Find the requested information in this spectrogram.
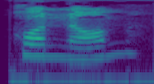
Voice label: swedish him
